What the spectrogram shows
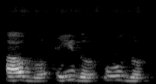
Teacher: জিহ্বার গোড়া তার ডান পাশ অথবা বাম পাশ, যে কোনো এক পাশ, তার বরাবর উপরে যে মাড়ি দাঁত আছে তার গোড়ার সাথে লাগিয়ে উচ্চারিত হয় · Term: দোয়াদ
